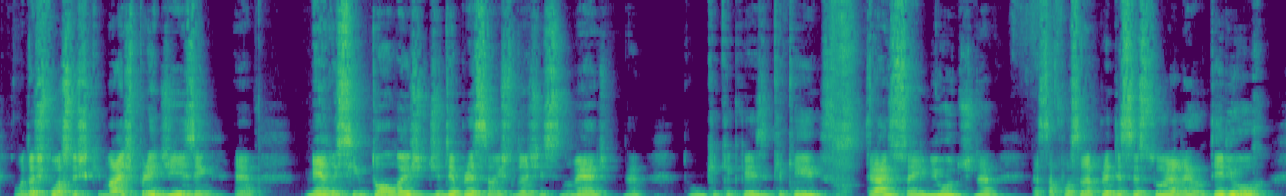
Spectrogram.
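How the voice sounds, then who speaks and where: Somewhat breathy and fairly high for a man, his voice keeps a fairly even intonation over audible room echo. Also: moderate pace. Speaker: coach and educational video host. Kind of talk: educational talk to camera. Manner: hesitant, frequent fillers.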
